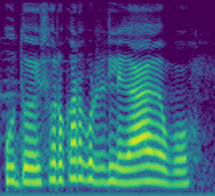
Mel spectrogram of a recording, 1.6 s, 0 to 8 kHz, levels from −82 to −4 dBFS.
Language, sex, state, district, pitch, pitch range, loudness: Chakma, female, Tripura, Dhalai, 225 Hz, 215-245 Hz, -16 LUFS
